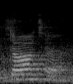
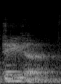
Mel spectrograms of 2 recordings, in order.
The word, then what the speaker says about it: Data: It is pronounced data. Oh? You called me data. Well, what's the difference? One is my name. The other is not.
